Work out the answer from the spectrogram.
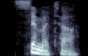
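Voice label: "scimitar" English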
